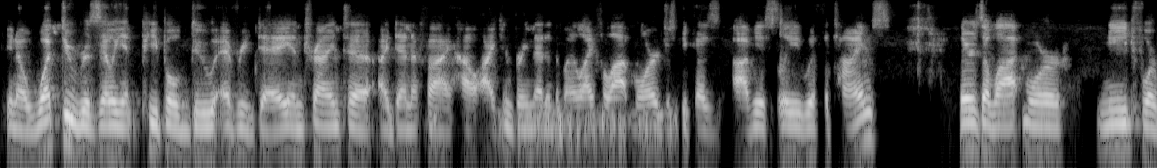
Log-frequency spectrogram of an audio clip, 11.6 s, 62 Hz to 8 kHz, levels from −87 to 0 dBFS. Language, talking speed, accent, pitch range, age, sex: English, 185 wpm, American, 95-110 Hz, 20-39, male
